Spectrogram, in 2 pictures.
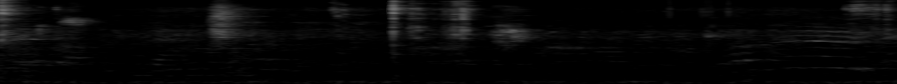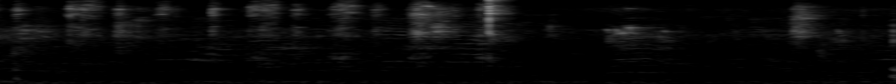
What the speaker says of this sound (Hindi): जितना मेरा फासला रखना था उस हिसाब से अब हम इसकी कटिंग करेंगे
